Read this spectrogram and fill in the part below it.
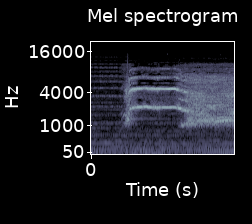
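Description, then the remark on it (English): A man lets out a sudden, loud scream that holds a piercing, strained pitch for nearly a second, then breaks into a rough, ragged cry that carries on to the end. “As soon as I heard the scream, I looked over to see the injured man perching onto one of the bystanders that was trying to help them.”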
